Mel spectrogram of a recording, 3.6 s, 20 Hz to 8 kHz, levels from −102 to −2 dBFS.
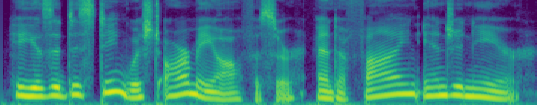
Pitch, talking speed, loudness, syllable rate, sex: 190 Hz, 170 wpm, -16 LUFS, 5.3 syllables/s, female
